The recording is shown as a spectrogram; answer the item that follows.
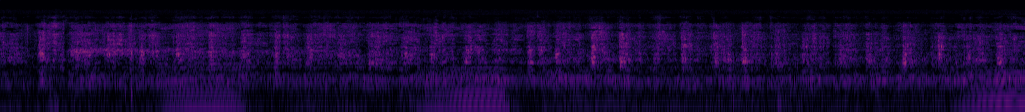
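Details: Red Friesian cross cow, a first-calver at Pakpattan, gives three short, deep lows spaced a few seconds apart over a steady rustling farmyard background.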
